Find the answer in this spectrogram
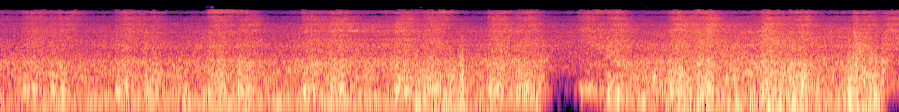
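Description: Freight train's container wagons passing at speed, steel wheels clattering in a steady run of clacks over the rail joints amid a loud rolling rush. The noise dips briefly about five and a half seconds in.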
